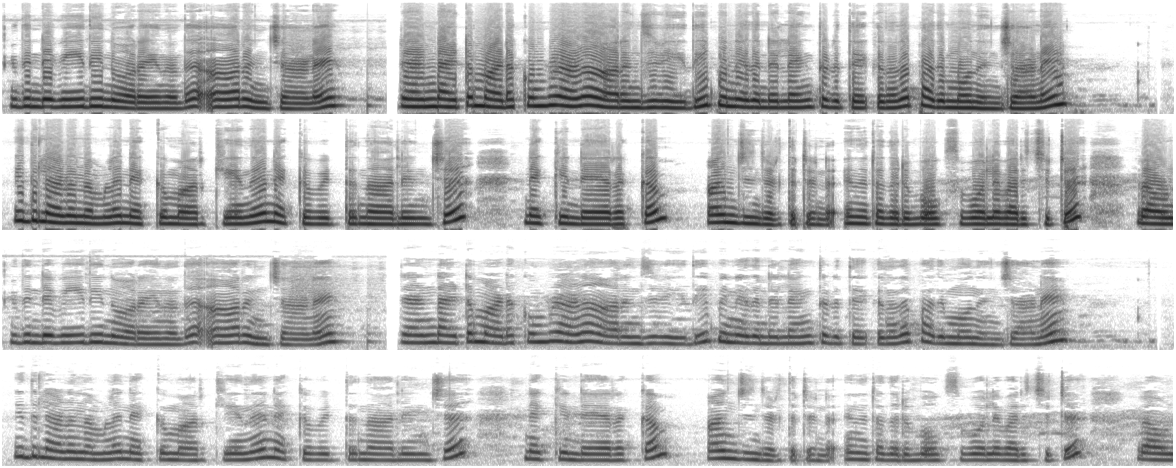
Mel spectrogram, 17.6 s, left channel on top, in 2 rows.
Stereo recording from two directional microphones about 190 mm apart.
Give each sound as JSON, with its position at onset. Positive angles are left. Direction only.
{"t": 0.4, "sound": "speech", "side_deg": 30}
